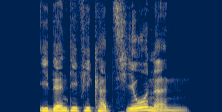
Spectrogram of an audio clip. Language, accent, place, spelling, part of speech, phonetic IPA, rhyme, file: German, Germany, Berlin, Identifikationen, noun, [idɛntifikaˈt͡si̯oːnən], -oːnən, De-Identifikationen.ogg
- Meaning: plural of Identifikation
